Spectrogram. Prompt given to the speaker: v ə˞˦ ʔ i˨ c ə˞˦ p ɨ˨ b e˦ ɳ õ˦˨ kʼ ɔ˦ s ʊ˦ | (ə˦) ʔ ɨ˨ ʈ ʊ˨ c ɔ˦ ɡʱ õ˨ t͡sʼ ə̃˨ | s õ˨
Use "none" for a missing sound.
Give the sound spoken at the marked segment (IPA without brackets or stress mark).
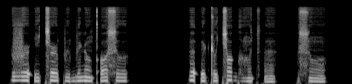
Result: ə˦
